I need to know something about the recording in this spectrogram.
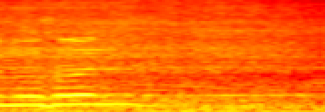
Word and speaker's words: Mouhoun: Il part même dans la boucle du Mouhoun, mon frère.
